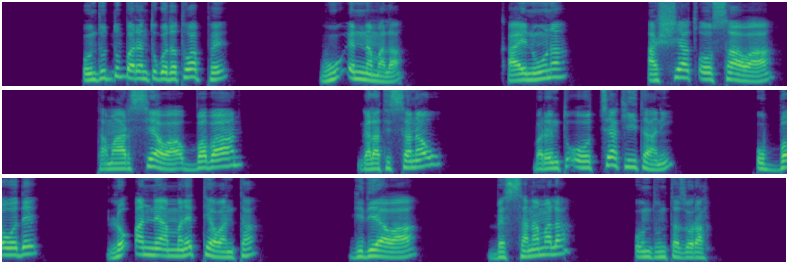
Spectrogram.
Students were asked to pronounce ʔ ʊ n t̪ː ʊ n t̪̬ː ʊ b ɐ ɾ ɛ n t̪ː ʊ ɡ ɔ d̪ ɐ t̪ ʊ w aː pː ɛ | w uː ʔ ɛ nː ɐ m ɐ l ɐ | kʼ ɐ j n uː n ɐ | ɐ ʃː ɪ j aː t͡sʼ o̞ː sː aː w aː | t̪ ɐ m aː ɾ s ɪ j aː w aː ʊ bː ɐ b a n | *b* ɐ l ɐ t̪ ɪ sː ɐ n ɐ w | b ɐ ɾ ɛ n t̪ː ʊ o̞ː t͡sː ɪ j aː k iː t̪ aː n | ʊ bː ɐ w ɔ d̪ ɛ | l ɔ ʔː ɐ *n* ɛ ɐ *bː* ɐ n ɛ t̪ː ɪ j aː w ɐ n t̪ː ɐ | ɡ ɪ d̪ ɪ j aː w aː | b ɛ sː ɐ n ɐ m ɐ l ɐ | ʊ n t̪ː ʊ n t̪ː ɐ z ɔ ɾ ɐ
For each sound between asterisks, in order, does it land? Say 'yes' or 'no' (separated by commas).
no, no, no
